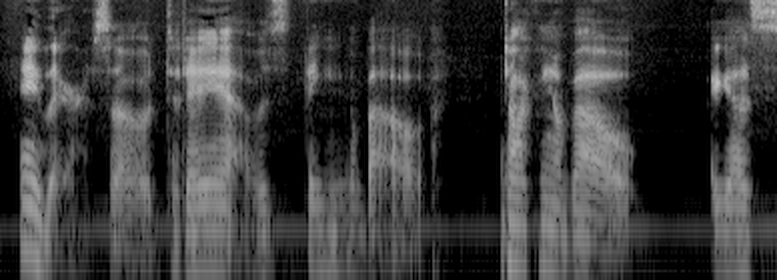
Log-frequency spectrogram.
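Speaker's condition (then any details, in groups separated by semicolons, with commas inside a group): Spinocerebellar ataxia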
